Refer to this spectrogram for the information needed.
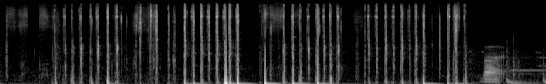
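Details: Mechanical keyboard after hand-lubing the switches: quick bursts of soft, even key clacks with no scratch or ping between strokes; switches sound smooth and well lubricated.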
